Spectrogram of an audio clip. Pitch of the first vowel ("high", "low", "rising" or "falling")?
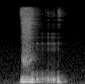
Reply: low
